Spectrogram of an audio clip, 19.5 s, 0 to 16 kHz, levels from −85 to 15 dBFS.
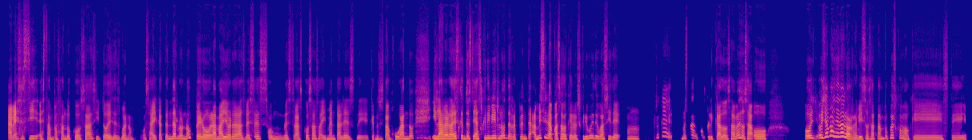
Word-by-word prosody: A 185 - +7
veces, 185 +6 +4
sí 235 -1 -3
están 190 0 -5
pasando 195 +1 -4
cosas, 205 +3 -2
y 185 - -7
tú 190 - -5
dices: 190 -2 -2
"Bueno, 180 -2 -5
o 190 - -14
sea, 180 - -4
hay 180 - +1
que 185 - -2
atenderlo", 200 +3 0
¿no? 320 - -2
Pero, 210 -3 +4
la 210 0 +6
mayor 210 +1 +3
de 220 - +3
las 190 -3 +2
veces 215 +4 -4
son 195 0 -7
nuestras 175 -2 -5
cosas 195 +1 -5
ahí 180 -3 -4
mentales, 185 0 -4
de 175 - -9
que - - -9
nos 175 0 -7
están 185 0 -1
jugando. 210 +4 0 0.4
Y 230 - +2
la 225 0 +8
verdad 220 +1 +7
es 250 - +3
que, 255 - -1
entonces 235 -1 -1
ya 240 - +4
escribirlo 255 +2 0
de 245 - -1
repente, 215 +2 -3
a 220 - +3
mí 260 +5 +2
sí 340 +4 0
me 250 - +3
ha 245 - +5
pasado 210 +1 +2
que 185 - -3
lo 185 - 0
escribo, 215 +7 -2
y - - -2
digo 230 -3 0
así 210 +2 -1
de: 190 -2 -3
"Mm, 220 0 -6 0.3
creo 325 - -15
que 440 0 -8 0.2
no 235 - -8
es 260 - -9
tan 305 -6 -8
complicado", 205 - -1
¿sabes? 215 - 0
O 255 - +1
sea, 210 -2 +3
o 215 -2 +1 0.7
o 260 - +4
o: - - +6
"Ya 275 - -4
mañana 435 +7 +6
lo 380 - +8
reviso", 200 0 -1
o - - -4
sea, 205 0 -2
tampoco 225 +7 -3
es - - -7
como 225 - -3
que, 175 -1 -5
este 170 -1 -8
205 Hz, 245 wpm, -23 LUFS, 185-235 Hz, 0.7 s, la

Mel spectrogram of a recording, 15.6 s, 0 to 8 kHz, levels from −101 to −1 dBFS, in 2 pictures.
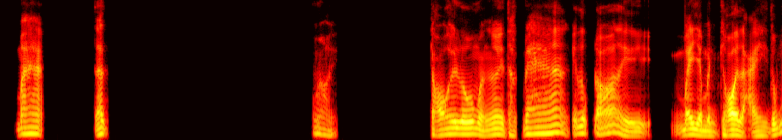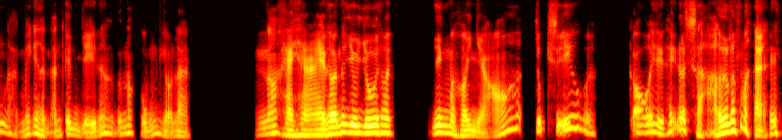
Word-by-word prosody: Ma, 135 0 -2 0.5
tức - - -3 2.1
Đúng - - -10
rồi. - - -12 0.9
Coi 120 +5 -1
luôn 130 0 +3
bạn 105 -2 -2
ơi! 125 +1 -1
Thật 105 -4 -10
ra 135 +1 -4 0.2
á, 165 +1 -2
cái 140 - -6
lúc 150 - -3
đó 80 +1 -1
thì 95 -3 -4 0.4
bây 120 +1 +2
giờ 115 - +2
mình 95 -3 -4
coi 115 0 +6
lại 90 -2 -3
thì 95 - -7
đúng 125 +10 -4
là 140 - -11
mấy 130 - -7
cái 145 - -2
hình 105 - -3
ảnh 95 - -8
kinh 120 -4 -2
dị 85 +1 -1
đó - - -4
nó 145 +4 -5
cũng, 115 +9 -7
gọi - - -6
là, 95 -2 -5 0.7
nó 130 +6 -2
hài 120 -8 +3
hài 115 +1 +4
thôi, 140 +2 +8
nó 175 - +3
vui 165 -2 +7
vui 160 +1 +7
thôi. 160 -1 +3 0.4
Nhưng 160 0 +2
mà 140 - +1
hồi 105 0 +2
nhỏ 90 - -2
á, - - -6
chút - - -1
xíu 260 0 -1
mà, 210 - -8 0.3
coi 165 +2 0
thì 140 - +1
thấy - - -2
nó - - +1
sợ 140 - +3
lắm 205 - +7 0.2
bạn! - - +4
130 Hz, 220 wpm, -25 LUFS, 105-150 Hz, 2.1 s, thôi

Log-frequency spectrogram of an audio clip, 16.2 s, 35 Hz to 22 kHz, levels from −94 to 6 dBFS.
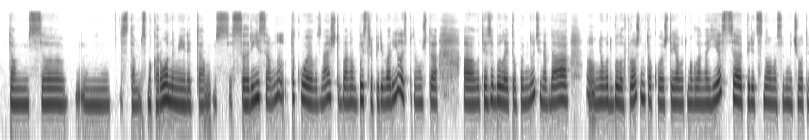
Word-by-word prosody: там 190 -1 0
с, - - -5
э, 190 -1 +1 0.2
м, 185 -7 -4 0.2
с 230 - -8
там 180 -1 -6
с - - -9
макаронами 195 0 +4
или 180 -1 -2
там 185 0 -5
с 210 - -9
с 190 -2 +1
рисом. 215 -1 +2
Ну, 265 -1 0
такое 230 -5 +3
вот, 185 0 -7
знаешь, 220 +6 -1
чтобы 210 -4 -4
оно 200 0 -1
быстро 215 +1 +1
переварилось, 210 - +2
потому 205 -6 -7
что, 200 0 -2 0.5
э, 195 -1 +3
вот 195 0 -5
я 210 - +5
забыла 210 -1 +3
это 195 +1 0
упомянуть. 205 +10 -2
Иногда, 215 +2 +2 0.4
э, - - -4
у - - -1
меня 200 +1 0
вот 205 -1 +1
было 200 -1 +4
в 190 - -20
прошлом 240 +4 +1
такое, 200 -3 -2
что 195 +2 -6
я 195 0 +2
вот 190 +1 -5
могла 195 -1 -2
наесться 215 +2 +3
перед 200 -2 -1
сном, 200 -3 -2
особенно 195 +1 -5
чего-то 195 -1 -4
200 Hz, 175 wpm, -26 LUFS, 190-220 Hz, 0.5 s, я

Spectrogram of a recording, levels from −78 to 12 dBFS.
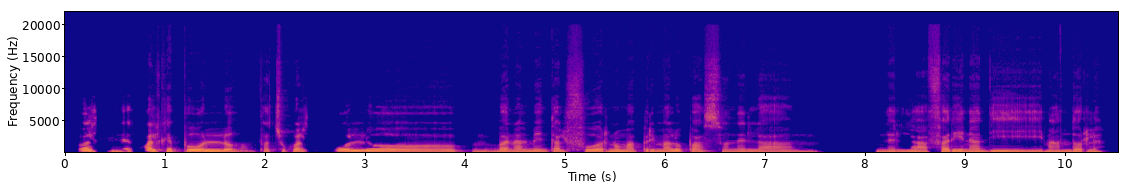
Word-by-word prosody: Qualche 205 +1 0
qualche 225 +5 +2
pollo, 160 - +4
faccio 160 -1 -7
qualche 175 0 -1 0.2
pollo, 165 -4 +2
mhmm, 75 +1 -7
banalmente 160 0 -1
al 155 +1 -1
forno, 170 +4 0
ma 165 -4 0
prima 165 +1 -1
lo 175 -1 +2
passo 150 0 -4
nella 140 -3 -4
mhmm, 70 - -8 0.7
nella 140 -1 -1
farina 155 +1 +1
di 145 -1 -1
mandorle. 135 +2 -2
155 Hz, 115 wpm, -21 LUFS, 145-175 Hz, 0.7 s, pollo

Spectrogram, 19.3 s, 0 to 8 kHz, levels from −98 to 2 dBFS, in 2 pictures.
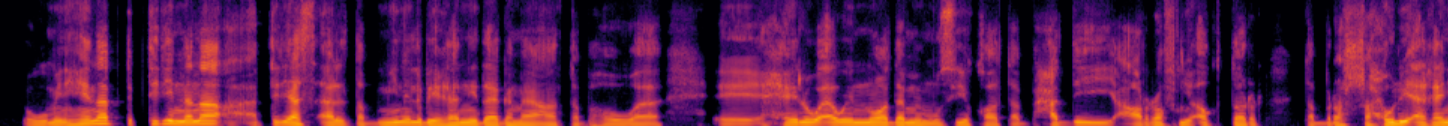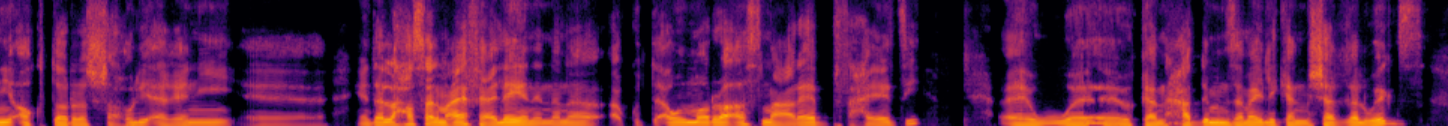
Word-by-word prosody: ومن 120 +2 -1
هنا 160 +8 +4
بتبتدي 180 -1 -4
إن 170 -2 +6
أنا 175 +1 +3
أبتدي 155 0 +1
أسأل 130 -4 0
طَب 110 0 -9
مين 140 +5 +2
اللي 145 - +3
بيغني 125 0 +3
ده 125 - +1
يا 120 - +3
جماعة؟ 115 -2 -2
طَب 100 -1 -13
هو 110 +1 -5 0.4
آآ، 105 -2 -6
حلو 145 +5 +1
أوي 135 +1 +2
النوع 135 +1 +4
ده 130 0 +1
من 125 - +2
الموسيقى 115 +1 -3
طَب 100 -5 -12
حد 130 +3 -6
يعرفني 130 -1 -2
أكتر 120 -2 -4 0.3
طَب 110 +1 -9
رشحوا 125 +4 0
لي 170 +1 +5
أغاني 135 +2 +3
أكتر، 130 -2 -2
رشحوا 115 +1 -3
لي 145 +1 -2
أغاني 125 +1 -4
آآ، 100 -1 -18 0.2
يعني 110 +1 -7
ده - - +3
اللي 145 0 +4
حصل 155 -1 +3
معايا 135 +4 +4
فعليًا 140 -1 +3
إن 110 -1 -2
أنا 125 0 -4 0.2
كنت - - -20
أول 140 +1 +1
مرّة 145 -1 +4
أسمع 145 -6 0
Rap 135 +2 +2
في - - -12
حياتي 130 - -5 0.5
آآ، 115 0 -2
وكان 110 0 -1
حد 130 +5 0
من 130 -2 +4
زمايلي 125 +3 +1
كان 125 -3 -2
مشغّل 130 +3 +1
ويجز 165 +6 -1
125 Hz, 185 wpm, -25 LUFS, 115-140 Hz, 0.5 s, إن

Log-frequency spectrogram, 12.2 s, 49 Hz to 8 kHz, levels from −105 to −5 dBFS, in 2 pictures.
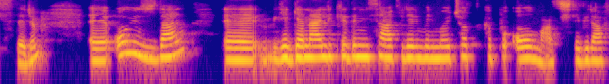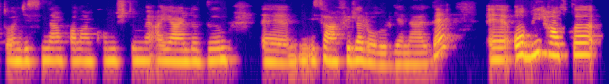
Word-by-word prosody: isterim. 220 - -4 0.5
Eee, 210 0 +1
o 310 +4 +3
yüzden, 260 - +2 0.4
eee, 215 0 +2
ya, 235 +1 +4
genellikle 245 +2 +3
de - - +3
misafirlerim 245 -2 +2
benim 235 0 +2
öyle 235 0 0
çat 255 +1 -5
kapı 245 +1 -8
olmaz. 225 -5 0
İşte, 210 -1 -4
1 215 - -2
hafta 205 0 -4
öncesinden 205 +1 -3
falan 205 -1 -5
konuştuğum 205 0 -5
ve - - -3
ayarladığım, 200 +1 -2 0.3
eee, 185 -2 -3
misafirler 210 -1 -1
olur 165 -3 -4
genelde. 165 - -3 0.4
Eee, 220 0 +1
o 270 0 +8
1 320 +3 +5
hafta 290 +1 +5
220 Hz, 150 wpm, -23 LUFS, 205-250 Hz, 0.5 s, o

